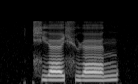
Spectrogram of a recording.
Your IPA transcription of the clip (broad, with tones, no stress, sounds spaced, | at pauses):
t͡ɕ j ɛ˨˦ ɕ ɥ ɛ˨˦ n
